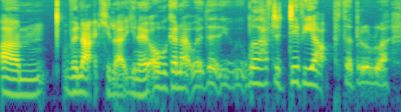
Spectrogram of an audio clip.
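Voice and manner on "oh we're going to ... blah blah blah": put-on posh, twee upper-middle-class British accent, pitched up. Imitating the mum in the episode: twee upper-middle-class British talk. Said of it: "that classic twee, um, upper middle class".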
